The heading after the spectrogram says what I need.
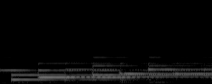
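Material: Nothing is struck.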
